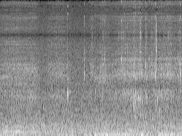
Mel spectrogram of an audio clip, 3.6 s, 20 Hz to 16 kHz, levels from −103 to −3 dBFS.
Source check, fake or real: real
